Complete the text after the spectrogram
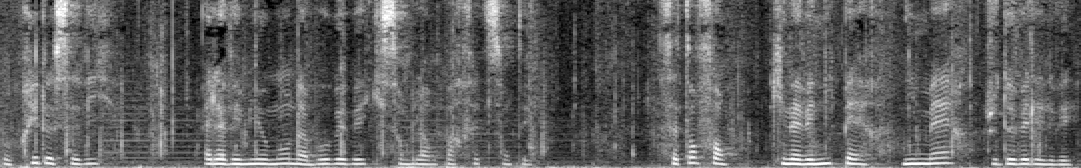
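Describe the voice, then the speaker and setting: An actress playing a devoted young elder sister in an audio drama, telling of her past in a measured, earnest, literary way. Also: mid-range voice, flat delivery, music in the background, close to an everyday voice. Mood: wistful, sober. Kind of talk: audio drama acting and storytelling.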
